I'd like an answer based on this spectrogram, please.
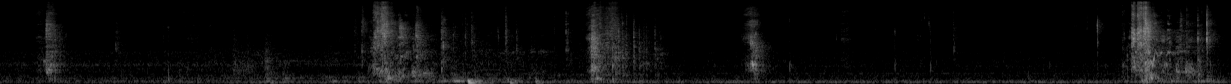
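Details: Pomeranian sneezing repeatedly indoors, possibly from a pollen allergy; a series of sharp, breathy bursts arrive irregularly over twelve seconds with quiet gaps between.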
